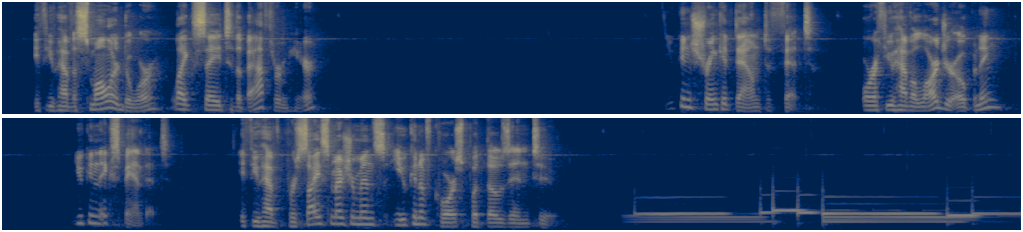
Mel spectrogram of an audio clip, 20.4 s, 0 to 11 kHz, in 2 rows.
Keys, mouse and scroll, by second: 0.0 middle click, 0.5-0.9 drag, 2.0-3.1 middle drag, 3.2 click, 3.6-4.7 middle drag, 3.6 s, 6.2 click, 6.6 g, 6.6 middle click, 7.0 click, 7.3 scroll down 2, 7.7-8.3 shift+middle drag, 8.2-8.9 drag, 10.0-11.0 middle drag, 11.3-11.7 drag, 11.7-12.4 middle drag, 12.6-13.0 drag, 13.0-16.0 middle drag, 16.0 click, 16.2 s, 16.3 middle click, 16.5 click, 17.5 shift+d, 17.6 click, 17.8 shift+middle click, 18.3 click, 18.6 drag, 19.6 shift+d, 19.7 click, 19.7 r, 20.3 click, 20.3 g.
